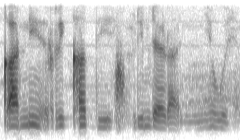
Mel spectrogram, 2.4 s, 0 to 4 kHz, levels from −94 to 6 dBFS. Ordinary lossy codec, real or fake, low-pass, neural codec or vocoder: none; fake; 3.6 kHz; vocoder, 44.1 kHz, 128 mel bands every 256 samples, BigVGAN v2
